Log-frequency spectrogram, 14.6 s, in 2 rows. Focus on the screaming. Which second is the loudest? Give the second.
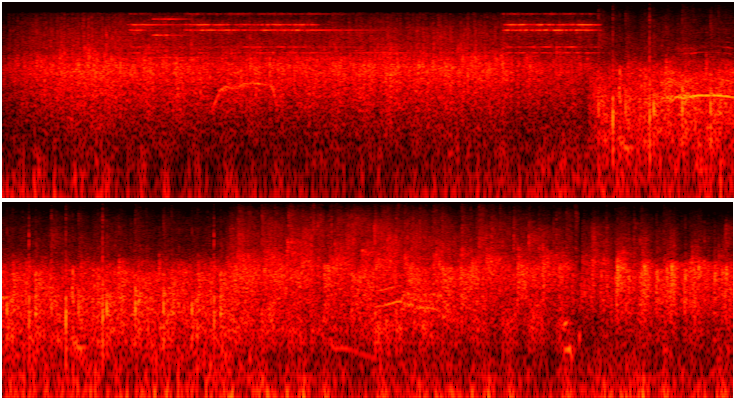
7 s.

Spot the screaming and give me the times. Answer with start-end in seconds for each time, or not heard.
2.1-2.5, 6.5-7.5, 11.1-11.8.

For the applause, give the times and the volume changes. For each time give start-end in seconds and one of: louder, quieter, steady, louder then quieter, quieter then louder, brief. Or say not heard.
0.0-14.5 steady.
